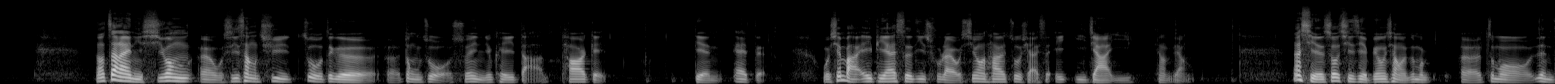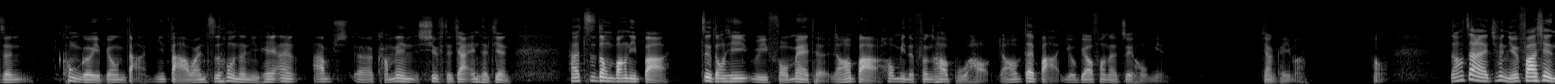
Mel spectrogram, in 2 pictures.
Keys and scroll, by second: 6.5 Return, 20.6 ctrl+shift+super+Return.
